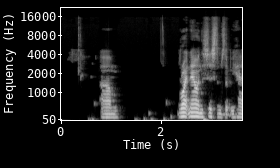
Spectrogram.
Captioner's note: pause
